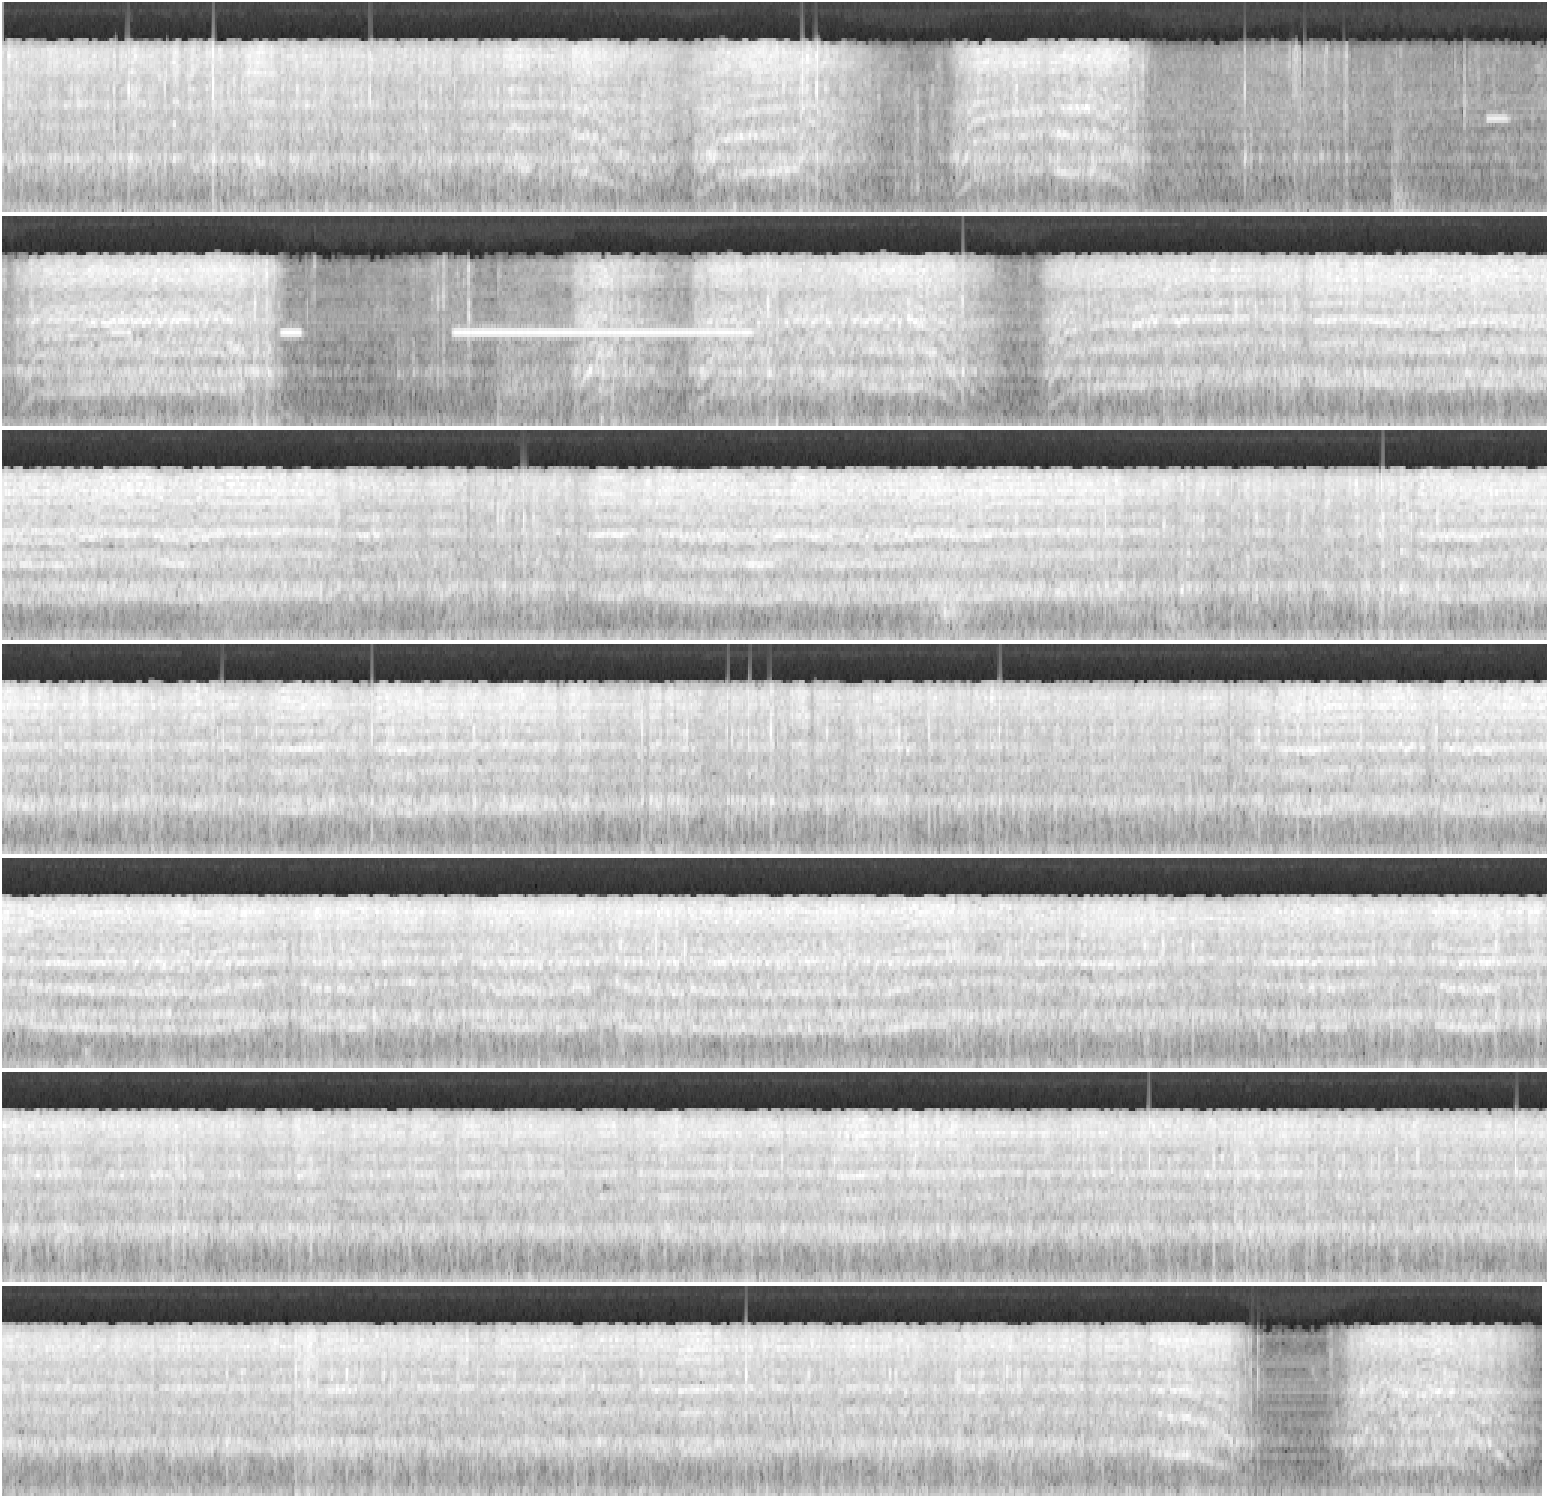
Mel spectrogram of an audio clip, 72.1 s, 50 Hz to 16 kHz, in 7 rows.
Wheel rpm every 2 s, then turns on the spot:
230, 200, 80, 80, 10, 130, 20, 120, 110, 220, 220, 230, 220, 220, 230, 230, 230, 230, 230, 230, 220, 220, 220, 220, 230, 230, 230, 230, 230, 230, 230, 230, 230, 230, 190, 60.
6-8 12-14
